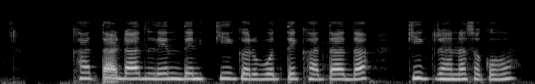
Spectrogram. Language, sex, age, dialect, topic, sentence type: Magahi, female, 36-40, Northeastern/Surjapuri, banking, question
